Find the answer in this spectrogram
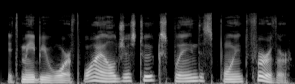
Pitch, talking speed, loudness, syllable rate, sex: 130 Hz, 225 wpm, -17 LUFS, 5.1 syllables/s, male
